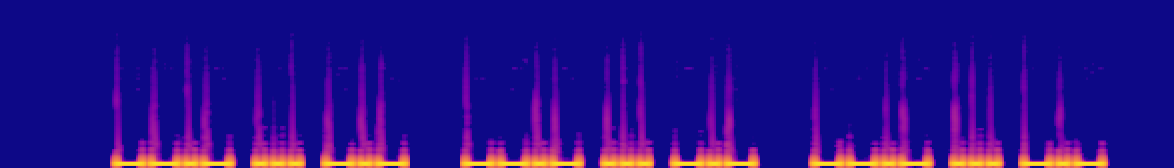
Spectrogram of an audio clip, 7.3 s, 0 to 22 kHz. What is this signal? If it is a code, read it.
Morse code, heard as a keyed tone, about 22 wpm, 700 Hz. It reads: QSK QSK QSK
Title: Q-Codes Repeated 3x 22wpm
